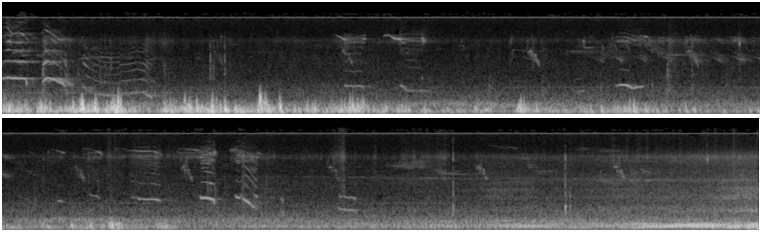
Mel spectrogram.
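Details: Alaskan malamute puppy at play with a kitten, giving short high-pitched whines and squeaks scattered through the first eleven seconds, over rustling and thumping play noise that fades to a quieter hum near the end.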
